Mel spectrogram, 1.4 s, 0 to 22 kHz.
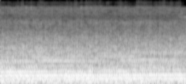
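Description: A race car with a supercharged engine running E85 fuel accelerates hard on a drag strip, shifting from third into fourth gear, its loud, steady engine roar filling the short moment without any voices.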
